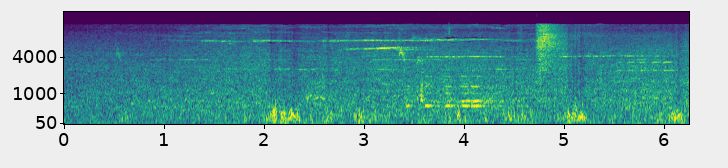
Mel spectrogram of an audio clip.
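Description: Container freight train hauled by a GT22 diesel locomotive rounding a curve, its wheels squealing in several thin high tones that hold and slide over the low rumble of wheels and engine. There is a brief hiss about five seconds in.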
